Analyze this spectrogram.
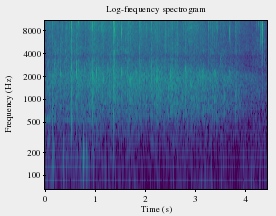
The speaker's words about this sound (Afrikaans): Dit is altyd lekker om saam met julle te worship. Kom ons gee hulle 'n lekker hande klap.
